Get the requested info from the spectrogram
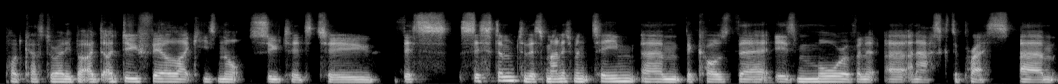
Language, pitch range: English, 115-135 Hz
